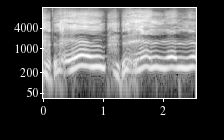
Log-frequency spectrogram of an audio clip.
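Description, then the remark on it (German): A voice imitates a drunk person screaming along a street in Nuremberg: two loud, drawn-out wailing yells, the first about a second long and the second stretching longer, slurred and moaning, with no other talk. “So, 20 Minuten später hörst du schon einfach von äh, der Straße entlang von Nürnberg, äh, das ist noch nichts gesehen, weil es nur jemand schreien gehört.”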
